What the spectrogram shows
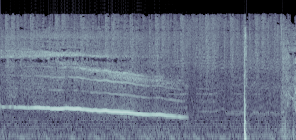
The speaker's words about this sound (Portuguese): Esse é o, coiote caindo do Papaléguas.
